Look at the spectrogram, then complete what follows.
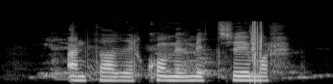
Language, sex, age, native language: Icelandic, male, 11, Icelandic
